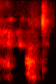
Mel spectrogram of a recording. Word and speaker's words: Eckhart: Eckhart.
